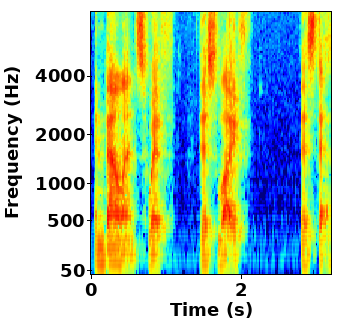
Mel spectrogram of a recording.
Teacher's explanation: the with doesn't have quite as much stress. So it's a little quieter in balance with this life, this death.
